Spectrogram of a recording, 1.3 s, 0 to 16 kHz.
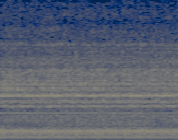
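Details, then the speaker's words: JOMGAND JQP3750 jump starter's built-in tire inflator set to 20 PSI, pumping a tire up from about 10 PSI; steady, even buzzing hum with a fast pumping pulse, no knocks, filling quickly, set to auto shut off at 20; normal compressor operation. "it is going pretty quick too for such a small compressor that is just a handy dandy little thing"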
